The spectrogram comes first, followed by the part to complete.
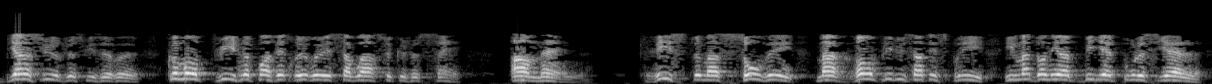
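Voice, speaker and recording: A man's voice: sits high, unhurried, husky. A man preaching a sermon fervently, breaking into hallelujahs and imitating a duck and a hen. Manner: fervent, with shouted hallelujahs and imitated animal calls. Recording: tinny phone-like lo-fi recording.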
